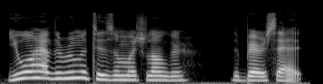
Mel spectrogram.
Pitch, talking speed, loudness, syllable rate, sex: 225 Hz, 185 wpm, -16 LUFS, 5.1 syllables/s, female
